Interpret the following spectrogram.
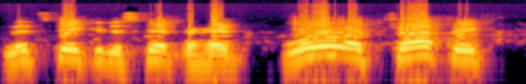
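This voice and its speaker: Guy walking and talking on an earbud mic, kinda high voice, dull muffled sound, faint street noise. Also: animated, racing, darkish tone, slightly rough, no room sound. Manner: casual, talking as he walks. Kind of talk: mic test while walking. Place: busy outdoor market and traffic tunnel. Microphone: wireless earbud mic.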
